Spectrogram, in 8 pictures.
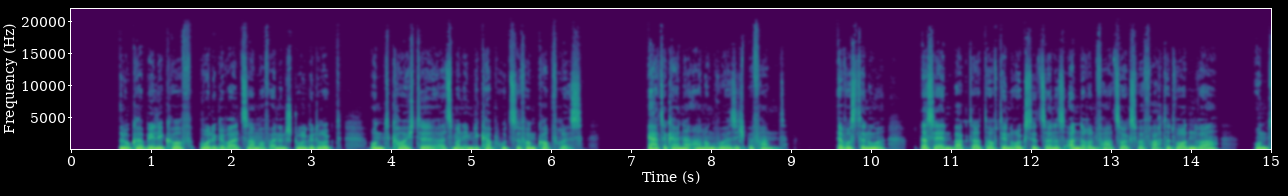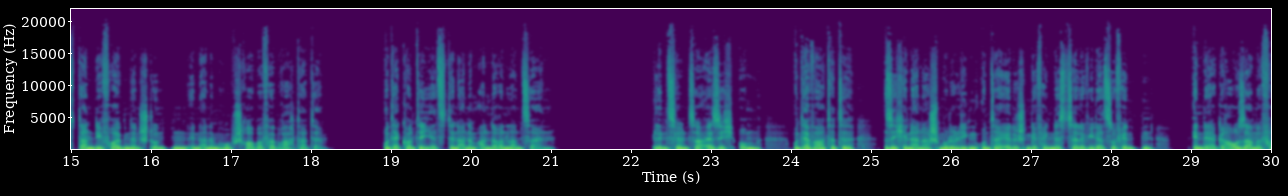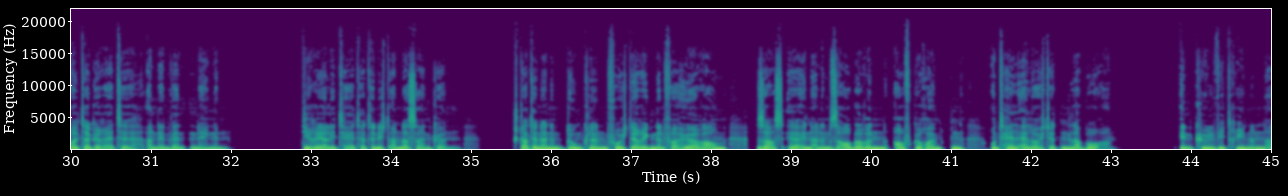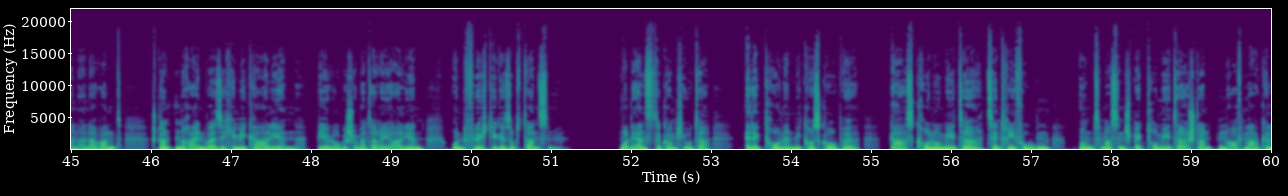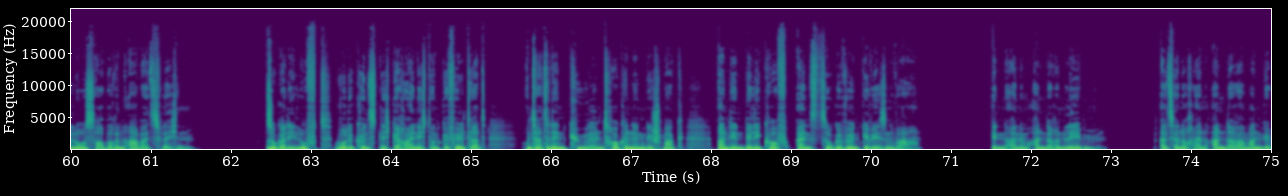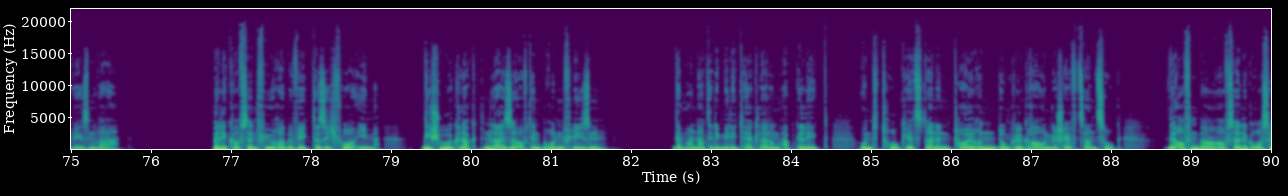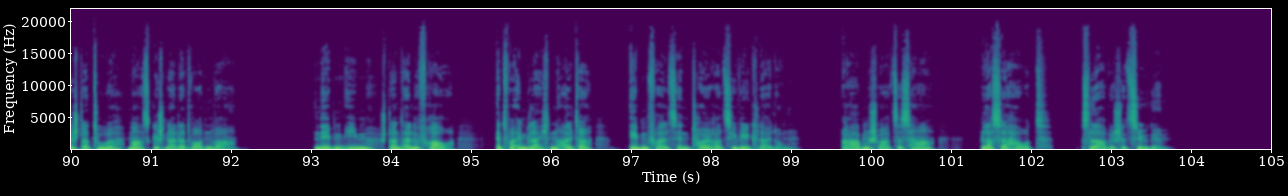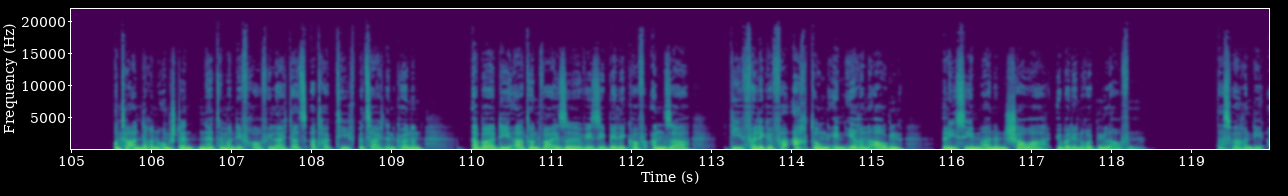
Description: Schlagworte Angriffsziel Circle • Belletristik • Biowaffe • Epidemie • Hörbuch • hörbuch audible • hörbuch empfehlung • Hörbuch kaufen • Hörbuch Thriller • Infektion • Mission Vendetta • outbreak • Ryan Drake • science thriller • Seuche • Spannung • Terror • Terroristen • Thriller • thriller autoren • Thriller Bestseller • Thriller Bücher • tödliches Virus • WHO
